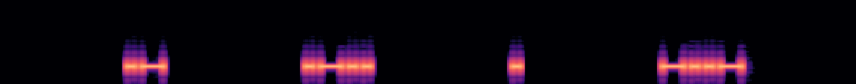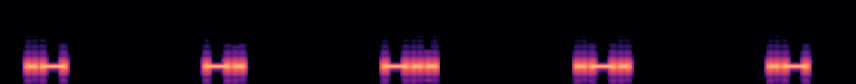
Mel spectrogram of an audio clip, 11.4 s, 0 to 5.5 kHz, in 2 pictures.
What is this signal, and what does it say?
Morse code, heard as a keyed tone, about 25 wpm, spaced as for 8 wpm, 570 Hz. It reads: ALEXANDRA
